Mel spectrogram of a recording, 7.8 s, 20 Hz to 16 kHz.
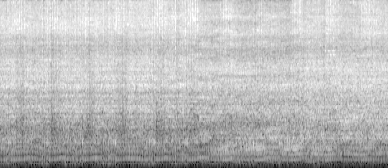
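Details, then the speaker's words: Trash-picked Toro Power Clear 621 E snow thrower, 163cc OHV four-cycle, previously wouldn't run, first start after repair, primed, choke on, warming up: busy even fast chatter, slightly rough on choke, no misses, sounds good. "got it going let it run let it warm up I'm leaving a choke on got it sounds good let it warm"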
